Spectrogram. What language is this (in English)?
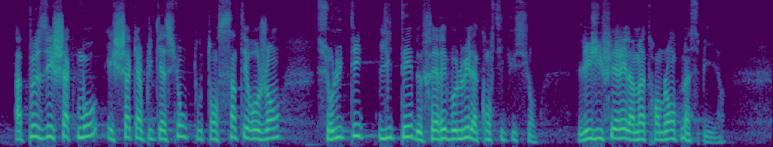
French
